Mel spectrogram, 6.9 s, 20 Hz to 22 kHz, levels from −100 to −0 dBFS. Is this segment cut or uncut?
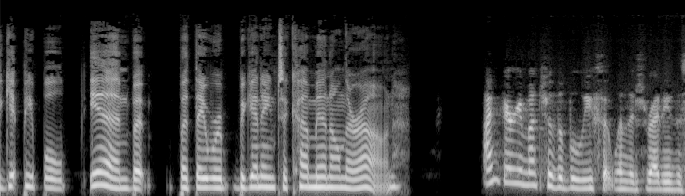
uncut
